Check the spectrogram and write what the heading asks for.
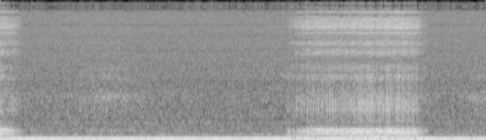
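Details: A single rough, fluttering snore lasting over a second, over a loud, steady low hum; snoring.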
